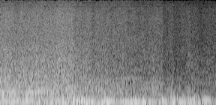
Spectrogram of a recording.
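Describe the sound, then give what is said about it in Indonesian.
Steady morning beach ambience at Bengkak Beach, Wongsorjo, Banyuwangi, East Java, Indonesia, facing the Bali Strait under a blazing sun: surf washes in continuously, a broad rushing wash of waves mixed with some wind buffeting the microphone, loud, with no voices. “Pagi di Pantai Bengkak, Kecamatan Wongsorjo, Banyuwangi, Jawa Timur. Dari sini kita bisa melihat langsung Selat Bali.”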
